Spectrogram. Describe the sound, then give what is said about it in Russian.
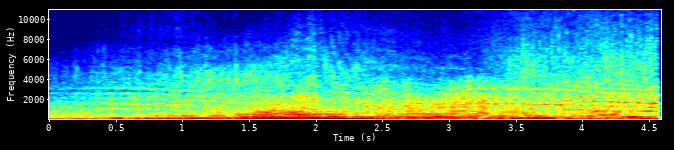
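Propeller airplanes flying overhead in a scene of the German army entering Lithuania during the war: a loud, steady engine drone with a low rumbling hum, swelling slightly midway and holding for the whole clip. “В небе появились самолеты.”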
